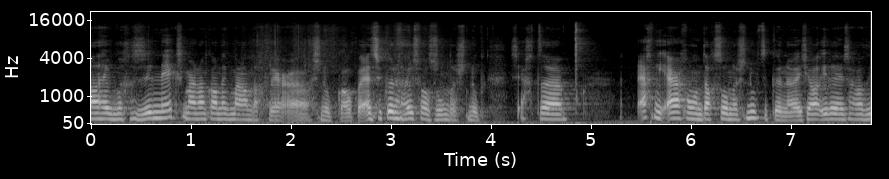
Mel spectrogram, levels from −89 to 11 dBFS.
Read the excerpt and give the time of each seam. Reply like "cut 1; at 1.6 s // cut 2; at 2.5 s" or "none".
none

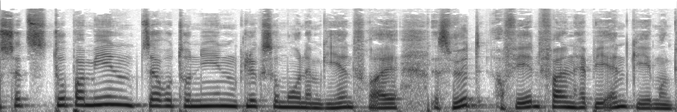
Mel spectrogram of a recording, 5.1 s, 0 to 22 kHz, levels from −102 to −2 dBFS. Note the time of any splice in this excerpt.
cut 1; at 3.2 s

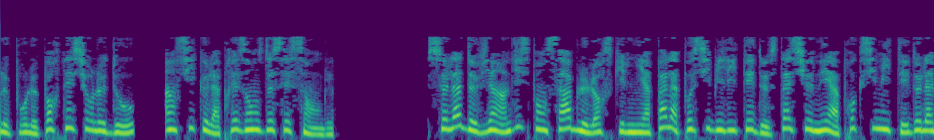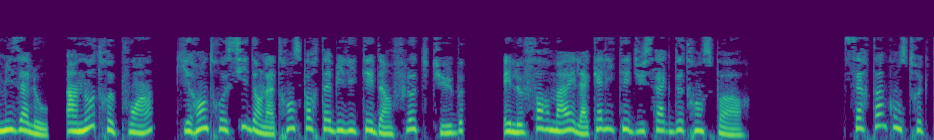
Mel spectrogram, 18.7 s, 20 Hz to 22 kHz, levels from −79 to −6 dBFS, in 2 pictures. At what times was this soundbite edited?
cut 1; at 9.9 s // cut 2; at 14.2 s

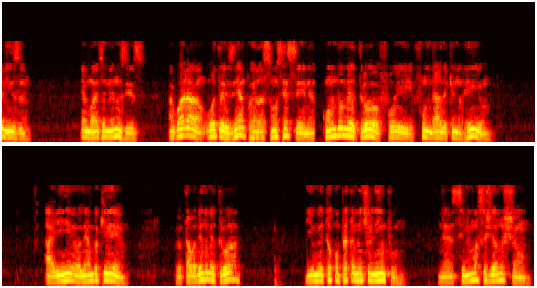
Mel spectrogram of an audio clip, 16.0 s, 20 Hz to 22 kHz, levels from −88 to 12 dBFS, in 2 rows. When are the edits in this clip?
cut 1; at 4.7 s

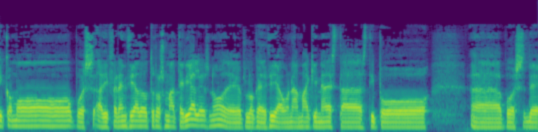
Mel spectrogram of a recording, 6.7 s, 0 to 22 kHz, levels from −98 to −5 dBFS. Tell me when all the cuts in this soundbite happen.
cut 1; at 3.0 s

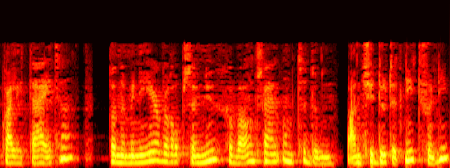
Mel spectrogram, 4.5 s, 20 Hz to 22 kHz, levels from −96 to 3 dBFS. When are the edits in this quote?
cut 1; at 3.4 s

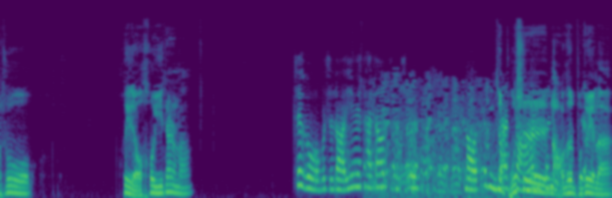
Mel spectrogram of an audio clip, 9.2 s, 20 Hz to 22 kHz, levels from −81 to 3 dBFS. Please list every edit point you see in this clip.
none

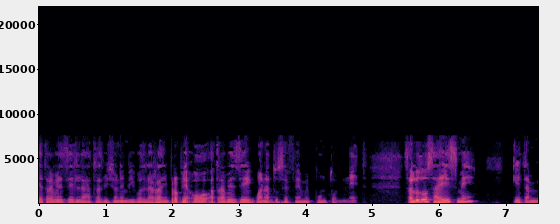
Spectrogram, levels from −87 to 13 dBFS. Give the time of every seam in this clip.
none

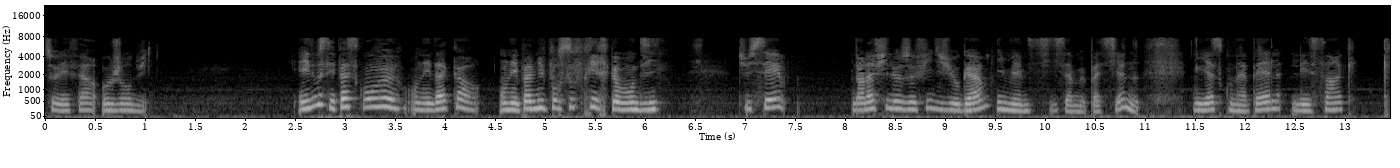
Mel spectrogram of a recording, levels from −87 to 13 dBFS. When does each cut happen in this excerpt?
cut 1; at 6.8 s // cut 2; at 9.5 s // cut 3; at 11.4 s

